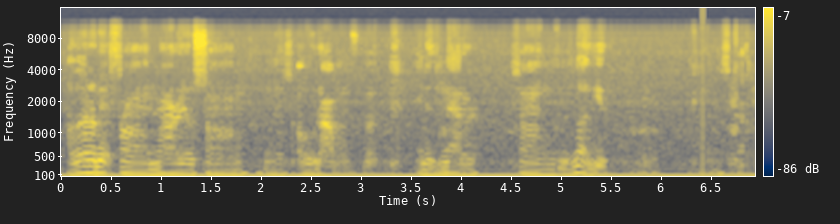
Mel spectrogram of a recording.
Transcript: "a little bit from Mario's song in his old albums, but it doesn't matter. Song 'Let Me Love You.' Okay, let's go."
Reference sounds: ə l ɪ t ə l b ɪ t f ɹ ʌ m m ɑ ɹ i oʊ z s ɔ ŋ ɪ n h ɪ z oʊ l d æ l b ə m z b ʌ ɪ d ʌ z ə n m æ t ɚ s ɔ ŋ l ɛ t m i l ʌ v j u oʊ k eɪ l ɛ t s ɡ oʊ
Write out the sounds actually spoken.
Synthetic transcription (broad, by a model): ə l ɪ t l b ɪ t f ɹ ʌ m m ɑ ɹ i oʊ s ɔ ŋ ɪ n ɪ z oʊ l d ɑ b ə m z b ʌ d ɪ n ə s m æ t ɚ s ɔ ŋ w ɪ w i l ʌ v j u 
